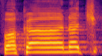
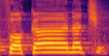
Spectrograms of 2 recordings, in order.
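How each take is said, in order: Both takes have the same delivery.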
